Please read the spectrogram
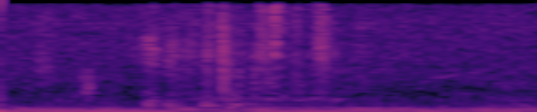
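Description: Canada geese giving a few faint, distant honks in the first second or so, over a steady low hum.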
